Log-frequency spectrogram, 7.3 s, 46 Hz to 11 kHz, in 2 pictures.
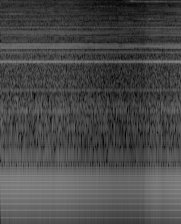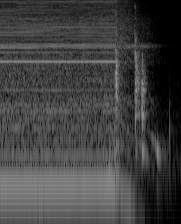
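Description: Small electric motor running at 24 volts near 7,200 RPM, a steady close whine with strong tonal hum for about six seconds, then switched off and spinning down with a few brief clicks as it stops.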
